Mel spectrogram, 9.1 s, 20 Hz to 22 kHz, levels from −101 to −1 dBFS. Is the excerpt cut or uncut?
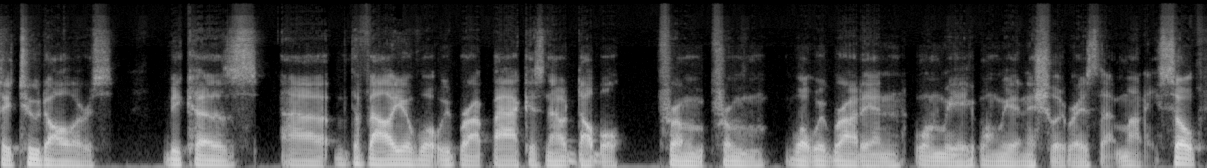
uncut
